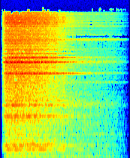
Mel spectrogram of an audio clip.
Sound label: pulse fade, Sound effects created by manipulating other sounds; Rises and Dives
